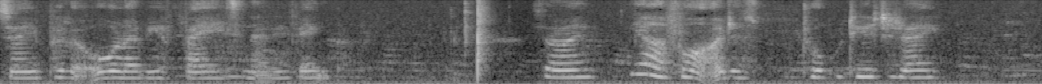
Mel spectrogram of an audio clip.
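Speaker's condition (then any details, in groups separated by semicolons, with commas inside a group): Cerebral palsy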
